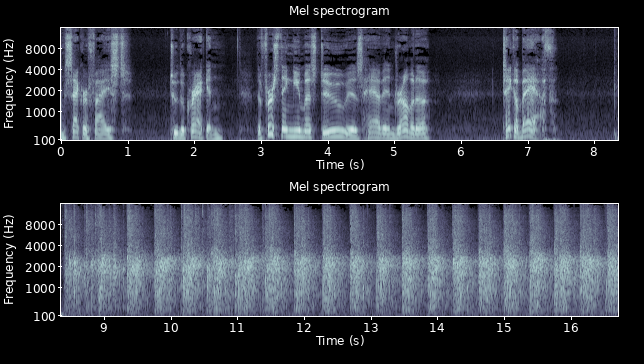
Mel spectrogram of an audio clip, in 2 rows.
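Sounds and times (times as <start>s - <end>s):
speech: 0.0s - 5.6s, 6.6s - 7.5s
live audience cheering: 8.3s - 16.7s
live crowd clapping in steady unison: 8.3s - 16.7s.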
